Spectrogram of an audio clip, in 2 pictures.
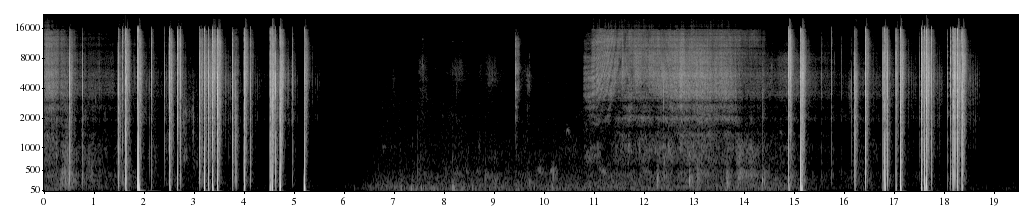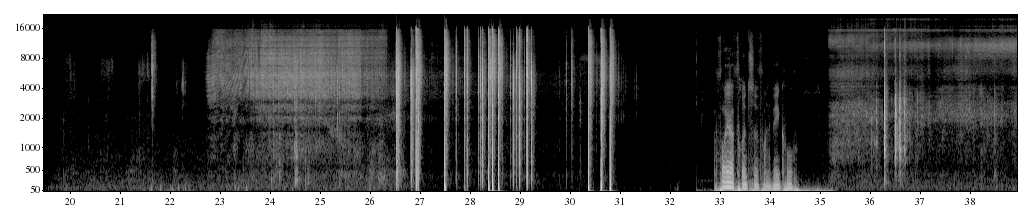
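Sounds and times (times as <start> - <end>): firework hissing spray of sparks: 0.0 - 5.3, 10.8 - 18.6, 22.7 - 31.0, 35.2 - 38.9
firework crackling pops: 0.0 - 5.5, 10.8 - 18.7, 22.7 - 31.3, 35.2 - 38.9.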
